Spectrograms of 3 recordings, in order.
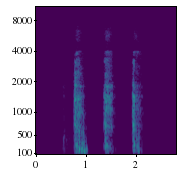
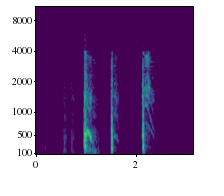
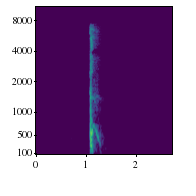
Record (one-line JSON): {"exhalation_length": "2.8 s", "exhalation_amplitude": 2623, "exhalation_signal_mean_std_ratio": 0.36, "three_cough_length": "3.2 s", "three_cough_amplitude": 26912, "three_cough_signal_mean_std_ratio": 0.23, "cough_length": "2.7 s", "cough_amplitude": 31995, "cough_signal_mean_std_ratio": 0.13, "survey_phase": "beta (2021-08-13 to 2022-03-07)", "age": "18-44", "gender": "Male", "wearing_mask": "No", "symptom_cough_any": true, "symptom_runny_or_blocked_nose": true, "symptom_shortness_of_breath": true, "symptom_fatigue": true, "symptom_change_to_sense_of_smell_or_taste": true, "symptom_loss_of_taste": true, "symptom_onset": "3 days", "smoker_status": "Ex-smoker", "respiratory_condition_asthma": false, "respiratory_condition_other": false, "recruitment_source": "Test and Trace", "submission_delay": "2 days", "covid_test_result": "Positive", "covid_test_method": "RT-qPCR", "covid_ct_value": 15.8, "covid_ct_gene": "ORF1ab gene", "covid_ct_mean": 16.1, "covid_viral_load": "5200000 copies/ml", "covid_viral_load_category": "High viral load (>1M copies/ml)"}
